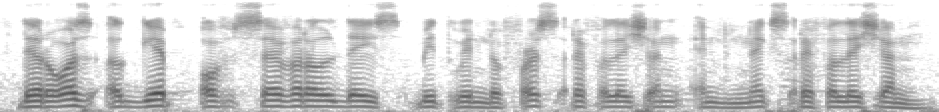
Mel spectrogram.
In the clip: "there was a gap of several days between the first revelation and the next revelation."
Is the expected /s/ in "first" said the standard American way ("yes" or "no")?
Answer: yes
